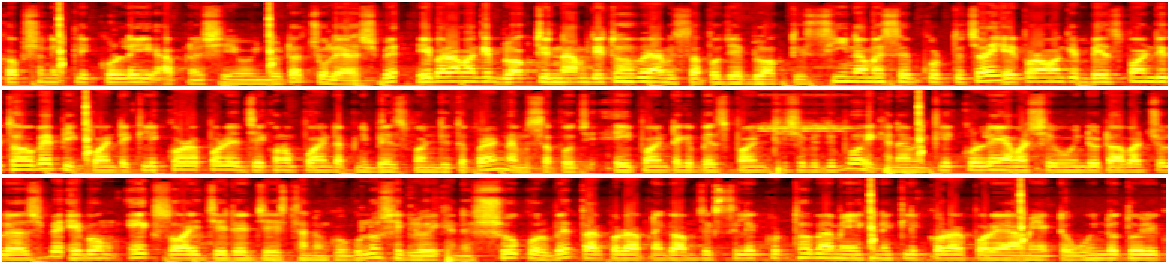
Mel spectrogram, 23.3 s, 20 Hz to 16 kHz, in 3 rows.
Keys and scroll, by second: 4.9 c.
